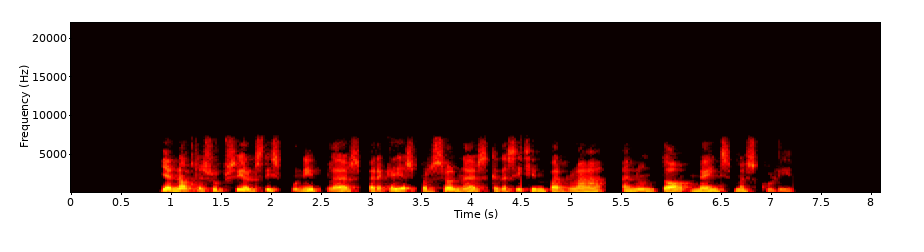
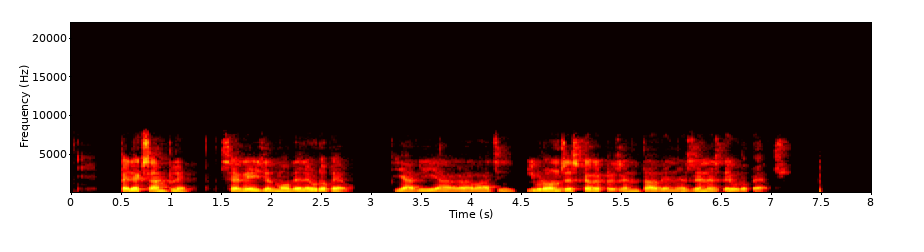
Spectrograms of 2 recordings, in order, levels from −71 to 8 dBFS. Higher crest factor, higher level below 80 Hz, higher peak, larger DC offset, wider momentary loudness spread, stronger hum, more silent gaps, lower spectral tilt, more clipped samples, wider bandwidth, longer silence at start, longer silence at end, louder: about the same, 18 dB vs 16 dB; about the same, -62 dBFS vs -62 dBFS; about the same, -2 dBFS vs -2 dBFS; neither; second, 9 LU vs 14 LU; neither; second, 2.12-2.19 s, 2.91-2.97 s, 5.36-5.49 s vs 1.29-1.34 s, 2.85-3.19 s, 4.46-4.55 s; first, -6 dB/octave vs -4 dB/octave; neither; about the same, 7.6 kHz vs 8.2 kHz; first, 0.9 s vs 0.5 s; about the same, 0.9 s vs 0.85 s; second, -20 LUFS vs -17 LUFS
